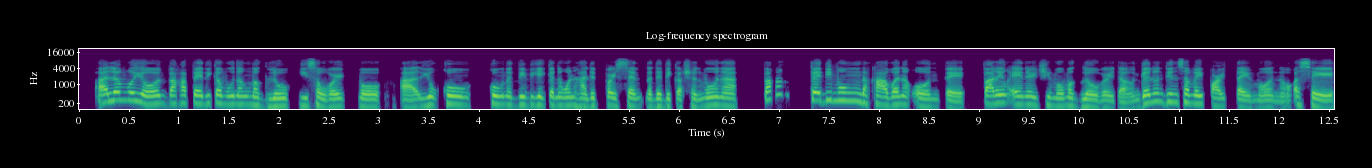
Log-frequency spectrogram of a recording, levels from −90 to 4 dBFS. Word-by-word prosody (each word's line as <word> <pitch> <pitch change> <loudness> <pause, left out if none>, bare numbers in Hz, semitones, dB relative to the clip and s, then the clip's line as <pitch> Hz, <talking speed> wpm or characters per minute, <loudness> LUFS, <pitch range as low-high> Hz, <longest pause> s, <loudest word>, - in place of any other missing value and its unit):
alam 260 +5 +4
mo 255 - +2
'yun, 195 -4 +2
baka 200 -1 +1
puwede 195 0 +1
ka 200 - +4
munang 185 0 -1
mag 170 -3 -1
lowkey 155 +1 -1
sa 170 - 0
work 145 +1 0
mo. 140 -3 +1 0.2
Ah, 140 0 +3
'yung 165 0 -1
kung 180 -4 +1 0.2
kung 190 -2 +2
nagbibigay 175 0 -1
ka 165 +1 -1
ng 165 0 -1
100% 160 -1 -1
na 145 - -2
dedikasyon 145 -1 -2
mo 170 +2 +1
na 160 -2 +2 0.3
baka 280 +11 +2 0.2
puwede 260 0 +3
mong 250 -2 -1
nakawan 180 -3 +2
ng 180 - -2
'onti 140 -5 0 0.2
para 195 +1 +4
'yung 210 0 +1
energy 175 -2 -1
mo 155 - +1
mag-lower 145 -4 0
down, 115 +3 -2
gano'n 225 +3 +2
din 220 -2 -2
sa 215 - +3
may 195 -1 +1
part-time 150 -5 0
mo 130 +1 -2
'no 120 -2 -6
kasi 140 -6 +2
170 Hz, 210 wpm, -22 LUFS, 145-195 Hz, 0.3 s, alam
